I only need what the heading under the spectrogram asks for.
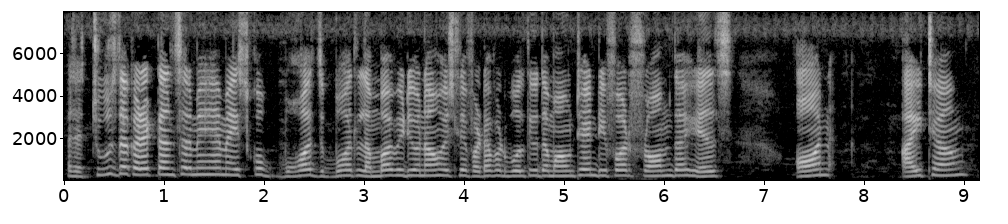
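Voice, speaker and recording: A woman teacher giving a brisk, exam-focused lesson, slipping English terms into her instructions. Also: sits high, steady tone, fairly bright tone.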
